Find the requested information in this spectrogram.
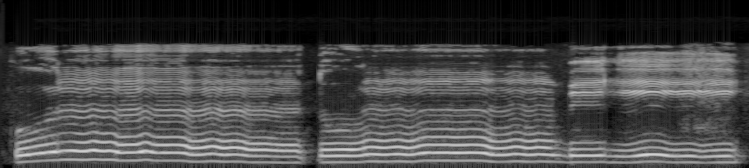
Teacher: sama juga mim kosong bertemu dengan ba ikhfa syafawi · Nun kosong bertemu dengan ta ikhfa hakiki. Dengung dua harakat.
